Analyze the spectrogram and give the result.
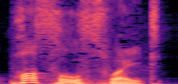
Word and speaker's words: Postlethwaite: Sounds like, you can't say it without sounding like a speech impediment. Pete Postlethwaite. – Postlethwaite. – It's not Postle. It's Postle. – Postlethwaite.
